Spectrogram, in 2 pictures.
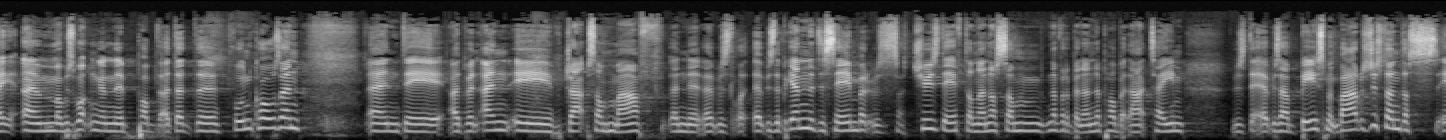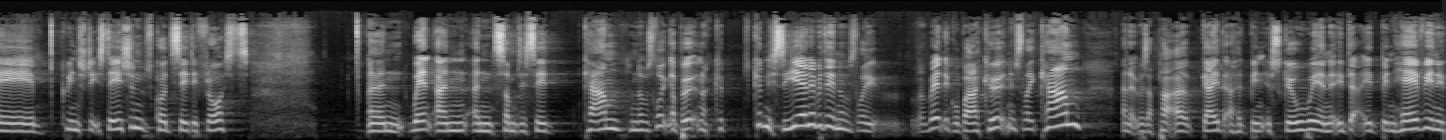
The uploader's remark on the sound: Live at St Luke’s. The first ever Blethered Live show at St Luke's.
